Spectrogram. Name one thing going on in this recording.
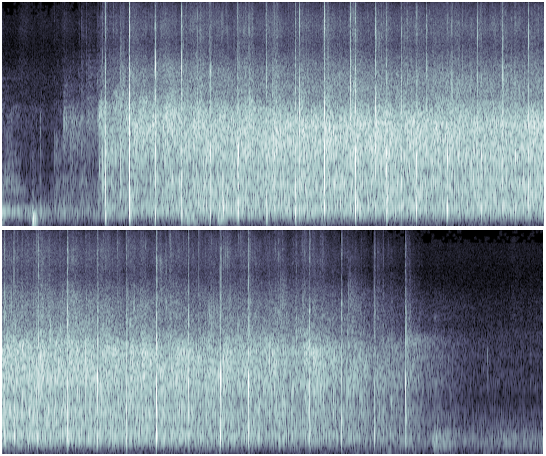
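An audience applauds steadily, then the clapping fades away.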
